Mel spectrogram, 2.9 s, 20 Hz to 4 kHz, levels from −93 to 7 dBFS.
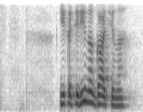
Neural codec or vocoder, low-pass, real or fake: none; 3.6 kHz; real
